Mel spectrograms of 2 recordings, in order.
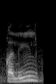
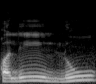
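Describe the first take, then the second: First: The word ends on the bare final consonant. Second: The word ends with an added vowel ending. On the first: The reader stops at this word. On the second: The reading continues without stopping.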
